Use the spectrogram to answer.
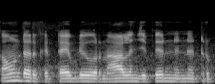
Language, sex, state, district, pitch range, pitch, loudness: Tamil, male, Tamil Nadu, Nilgiris, 140-145 Hz, 140 Hz, -16 LUFS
